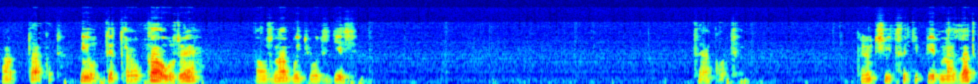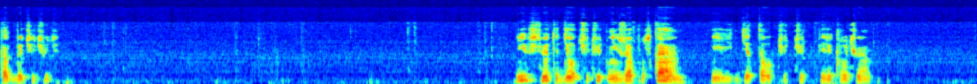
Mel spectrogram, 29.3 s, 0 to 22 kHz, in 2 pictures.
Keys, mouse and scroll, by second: 1.0 shift+click, 1.0 middle click, 1.0 scroll down 3, 2.7 g, 4.1 middle click, 7.9 g, 8.7 scroll up 1, 9.0 middle click, 10.9 middle click, 12.4 click, 13.1-13.6 scroll down 2, 13.6 middle click, 15.2 r, 16.6 middle click, 18.5-18.9 scroll up 2, 18.9 middle click, 20.6 click, 21.8 shift+click, 22.8 g, 25.2 r, 27.9 g.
